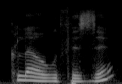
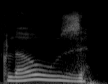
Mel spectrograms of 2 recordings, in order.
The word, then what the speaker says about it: clothes: We do not pronounce this E sound, so you can say clothes or just clothes.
